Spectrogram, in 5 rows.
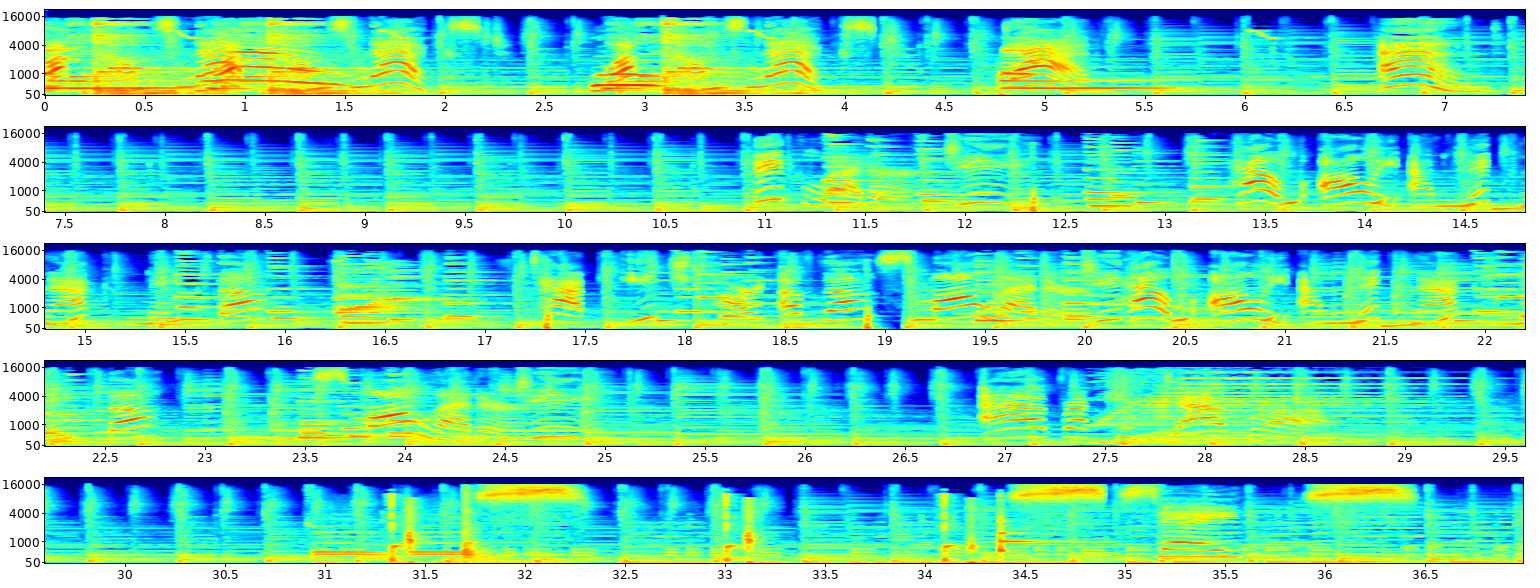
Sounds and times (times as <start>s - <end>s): Speech: 0.0s - 4.2s, 4.8s - 5.6s, 6.7s - 7.2s, 10.9s - 12.4s, 13.3s - 15.9s, 17.2s - 22.8s, 23.5s - 25.0s, 26.9s - 28.7s, 34.5s - 36.4s
Music: 0.0s - 36.9s.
